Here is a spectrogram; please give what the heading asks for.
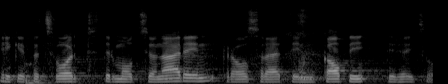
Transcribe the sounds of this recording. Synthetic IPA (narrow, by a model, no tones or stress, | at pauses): ɪɡ̥eːbət͡sʋɔrtd̥əɾmɔt͡sjonæːɾɪnɡ̥ɾoːsɾɛːtɪnɡ̥ɑbid̥ɪɾhɛɪt͡so̰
